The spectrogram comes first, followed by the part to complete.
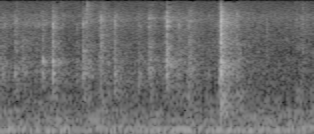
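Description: Computer keyboard being typed on: quick, irregular key clicks, one louder stroke near the end, over a steady low room hum.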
